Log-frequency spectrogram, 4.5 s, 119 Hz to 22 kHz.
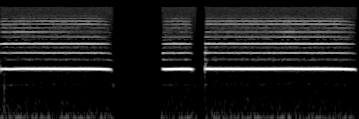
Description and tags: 61 Tren Flauta
Cuando un tren pita la su flauta
de, flauta, tren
